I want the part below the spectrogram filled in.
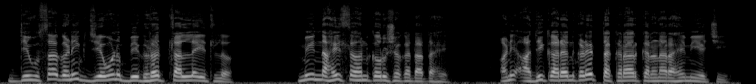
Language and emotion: Marathi, angry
